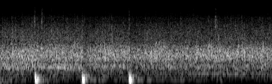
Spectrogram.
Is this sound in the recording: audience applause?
yes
